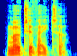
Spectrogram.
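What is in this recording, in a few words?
"motivator", British English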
